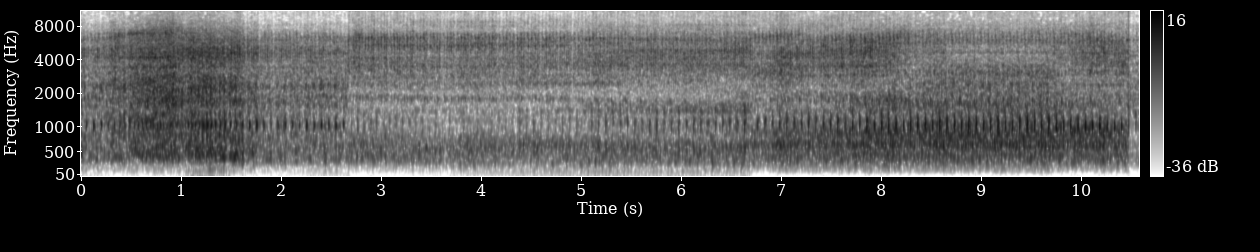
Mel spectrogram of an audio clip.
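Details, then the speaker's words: 2018 Volvo XC90 diesel, 137,292 km, engine mounts removed: light, fairly even metallic rattle-knock at idle sharpening on small throttle blips, located low at the crankshaft damper pulley, not the timing belt. "일단은 지금 현재 소리는 위치는 아래쪽이 거의 정확한데 타이밍 벨트나 그쪽이 아니라 덴버플이 아래"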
